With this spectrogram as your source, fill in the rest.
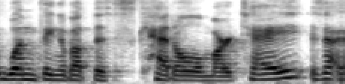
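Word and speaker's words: Ketel Marte: Unless you want me to say anything else about I mean I just want to say one thing about this Kettle Marte. Is that how you pronounce his name?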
